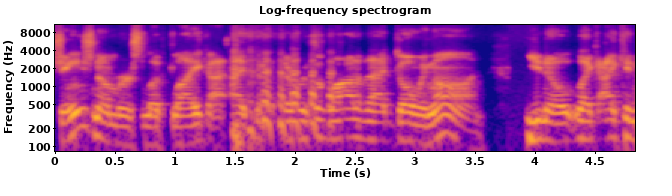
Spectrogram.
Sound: laughs

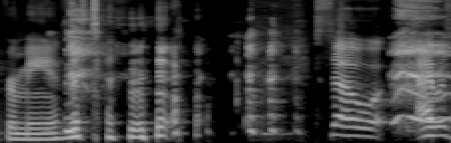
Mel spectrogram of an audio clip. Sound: both laughing

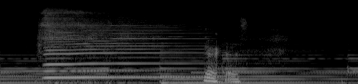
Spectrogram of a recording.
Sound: toooot

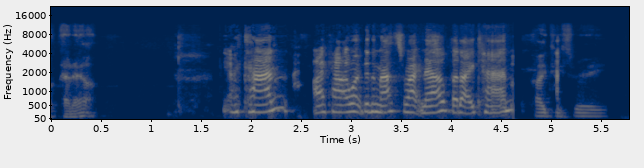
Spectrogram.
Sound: laughs

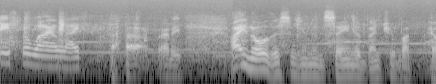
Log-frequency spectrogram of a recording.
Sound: laughs

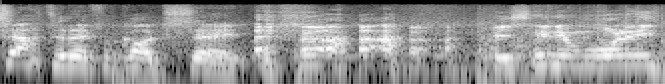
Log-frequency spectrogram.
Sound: laughs

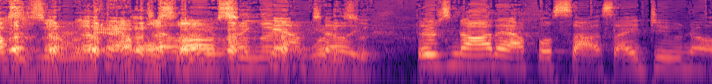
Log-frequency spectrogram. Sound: laughter

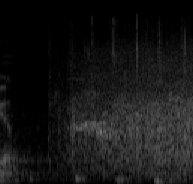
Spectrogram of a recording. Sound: applause

